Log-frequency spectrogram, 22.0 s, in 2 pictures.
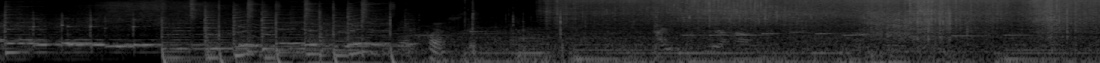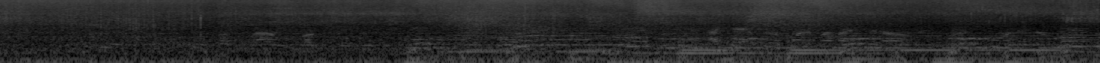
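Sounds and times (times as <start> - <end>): butter sizzling in a pan: 5.3 - 22.0.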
